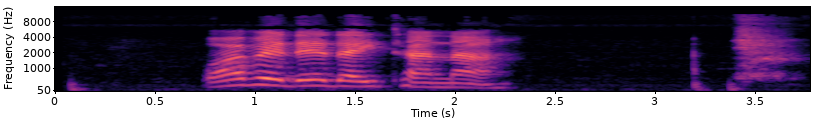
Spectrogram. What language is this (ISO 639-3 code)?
dav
